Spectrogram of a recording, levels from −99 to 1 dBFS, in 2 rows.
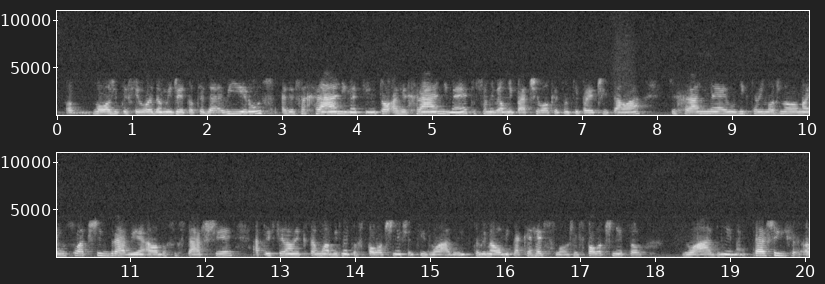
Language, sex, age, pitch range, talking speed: Slovak, female, 30-49, 180-210 Hz, 175 wpm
